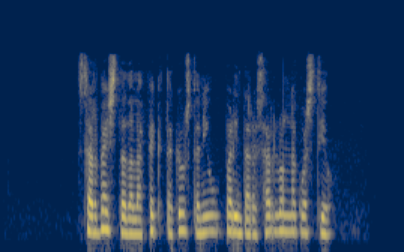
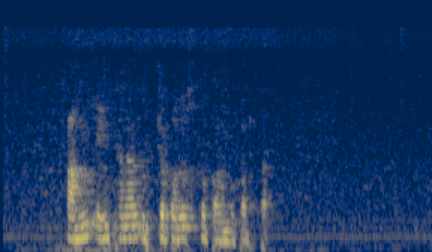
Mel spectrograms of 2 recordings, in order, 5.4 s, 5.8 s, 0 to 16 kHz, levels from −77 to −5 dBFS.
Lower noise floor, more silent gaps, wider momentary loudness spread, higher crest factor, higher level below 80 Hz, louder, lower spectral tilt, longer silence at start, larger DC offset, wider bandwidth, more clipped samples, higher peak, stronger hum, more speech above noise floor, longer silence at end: first, -73 dBFS vs -54 dBFS; neither; second, 6 LU vs 11 LU; about the same, 20 dB vs 20 dB; second, -62 dBFS vs -48 dBFS; first, -22 LUFS vs -26 LUFS; second, -5.5 dB/octave vs -7.5 dB/octave; first, 1.05 s vs 0.65 s; neither; second, 8.2 kHz vs 11.5 kHz; neither; first, -2 dBFS vs -8 dBFS; neither; first, 51 dB vs 29 dB; second, 1 s vs 2.15 s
